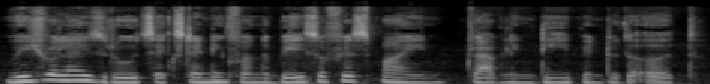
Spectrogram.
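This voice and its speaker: Low, mellow woman guiding a meditation. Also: fairly even intonation, no room sound. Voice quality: soft, breathy, husky. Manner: slow, soothing, hushed delivery with long pauses. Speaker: meditation guide. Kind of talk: scripted guided meditation narration.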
